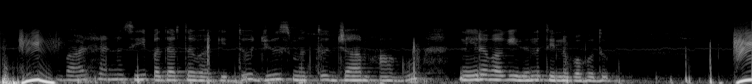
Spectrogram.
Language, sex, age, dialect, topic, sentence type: Kannada, female, 31-35, Mysore Kannada, agriculture, statement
